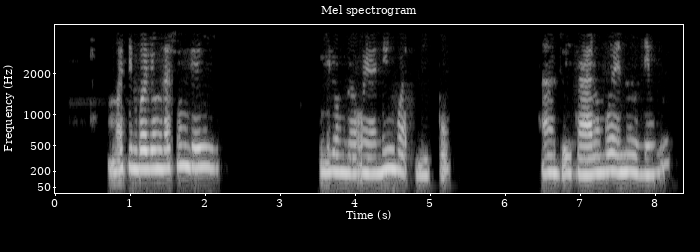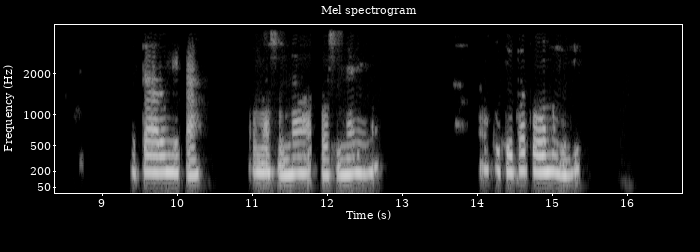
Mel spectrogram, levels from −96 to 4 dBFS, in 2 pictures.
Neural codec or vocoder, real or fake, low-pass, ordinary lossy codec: none; real; 3.6 kHz; AAC, 24 kbps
